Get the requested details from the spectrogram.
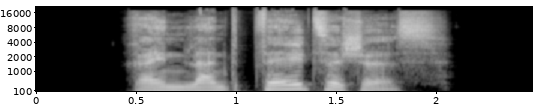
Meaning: strong/mixed nominative/accusative neuter singular of rheinland-pfälzisch
- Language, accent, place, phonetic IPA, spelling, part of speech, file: German, Germany, Berlin, [ˈʁaɪ̯nlantˈp͡fɛlt͡sɪʃəs], rheinland-pfälzisches, adjective, De-rheinland-pfälzisches.ogg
